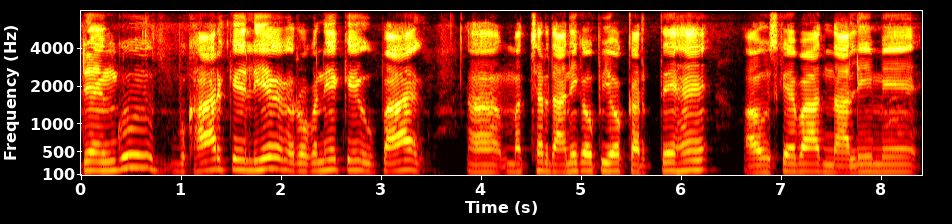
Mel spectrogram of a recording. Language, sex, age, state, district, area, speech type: Hindi, male, 45-60, Uttar Pradesh, Varanasi, urban, spontaneous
